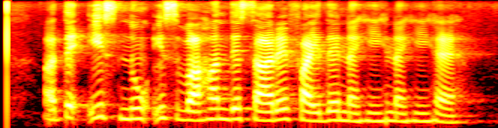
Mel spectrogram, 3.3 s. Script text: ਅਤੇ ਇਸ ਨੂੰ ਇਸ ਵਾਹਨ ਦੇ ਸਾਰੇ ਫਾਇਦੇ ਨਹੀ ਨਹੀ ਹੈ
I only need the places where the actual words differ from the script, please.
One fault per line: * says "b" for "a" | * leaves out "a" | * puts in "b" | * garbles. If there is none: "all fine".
all fine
